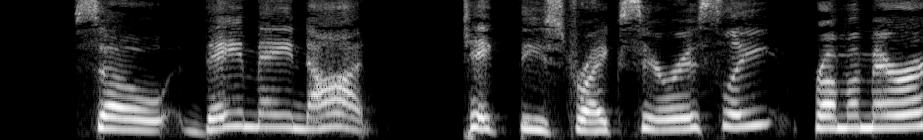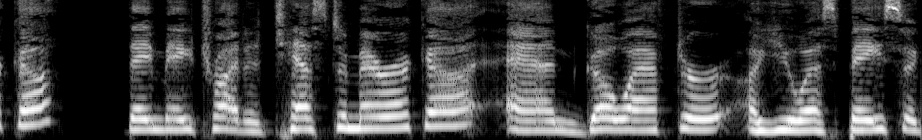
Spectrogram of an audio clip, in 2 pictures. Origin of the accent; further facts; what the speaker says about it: United States; as an American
